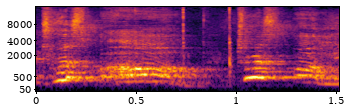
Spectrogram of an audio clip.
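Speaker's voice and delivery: high-pitched urgent plea, acted out; mock-desperate, high and insistent. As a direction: re-enact begging for help with a hurt shoulder. Hurt onstage, pleading for help.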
